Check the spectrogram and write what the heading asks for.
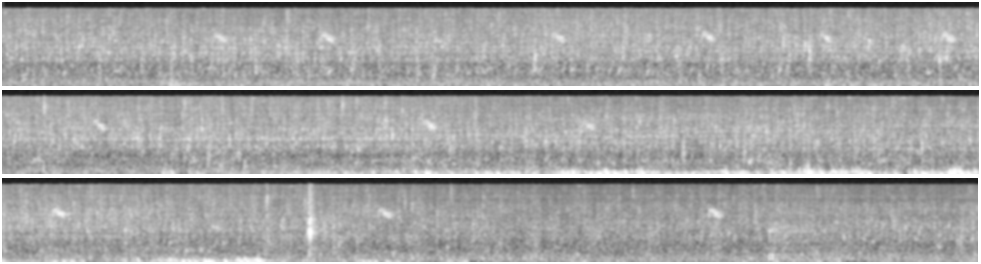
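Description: Natural spring water trickling steadily and quietly, with a few low rumbles around the middle.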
